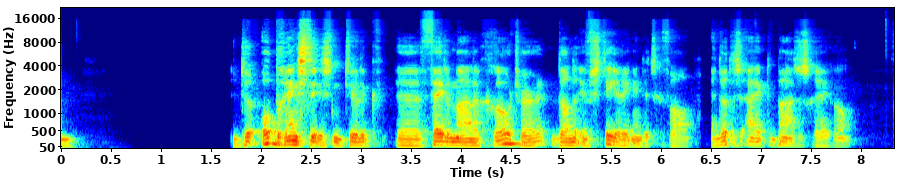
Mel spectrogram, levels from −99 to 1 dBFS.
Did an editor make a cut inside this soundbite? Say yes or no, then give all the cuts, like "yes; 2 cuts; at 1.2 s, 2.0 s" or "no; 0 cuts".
yes; 1 cut; at 6.4 s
